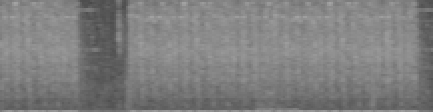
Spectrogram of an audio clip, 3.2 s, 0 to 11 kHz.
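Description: Rapid machine-gun bursts from a CR.42 Falco fighter plane in War Thunder, dense rattling fire with a brief pause early on, over a low engine drone.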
